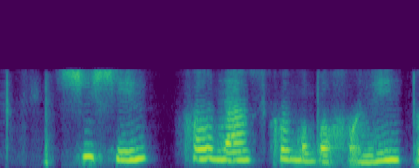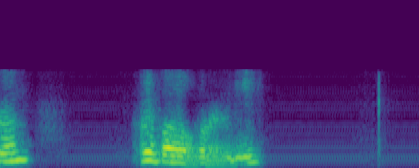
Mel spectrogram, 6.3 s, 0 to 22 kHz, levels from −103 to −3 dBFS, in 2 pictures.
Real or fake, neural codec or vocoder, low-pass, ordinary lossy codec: fake; codec, 16 kHz, 0.5 kbps, FreqCodec, smaller model; 7.2 kHz; AAC, 16 kbps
